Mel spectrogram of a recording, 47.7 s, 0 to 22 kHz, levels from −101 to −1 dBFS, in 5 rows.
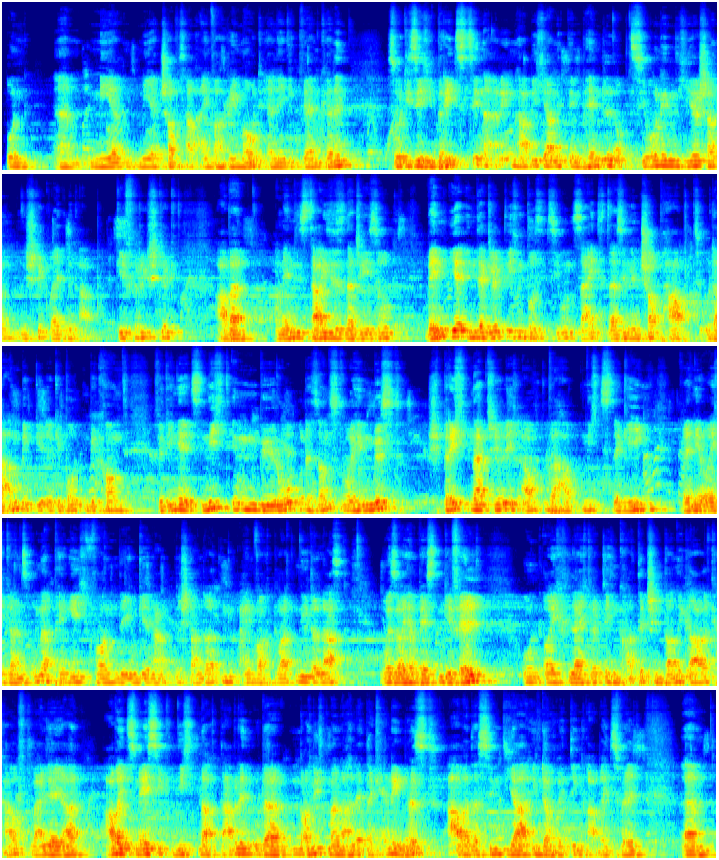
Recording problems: off-mic speech; far
echo of what is said; faint; throughout; 240 ms later, 25 dB below the speech
room echo; slight; dies away in 0.5 s
voice in the background; faint; throughout; 25 dB below the speech

